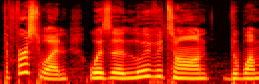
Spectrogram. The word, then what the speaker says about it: Louis Vuitton: Louis Vuitton is how you say it.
